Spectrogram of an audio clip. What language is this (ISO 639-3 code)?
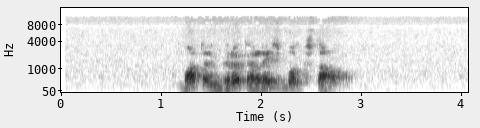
fry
